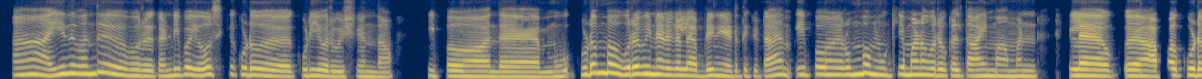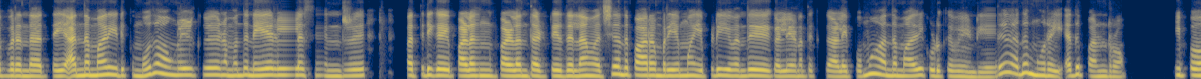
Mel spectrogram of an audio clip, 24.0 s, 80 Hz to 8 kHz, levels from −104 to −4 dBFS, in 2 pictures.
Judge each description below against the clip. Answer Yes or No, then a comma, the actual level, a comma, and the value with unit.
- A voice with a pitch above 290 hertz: No, high, 220 Hz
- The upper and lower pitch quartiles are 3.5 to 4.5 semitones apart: No, average, 2.9 semitones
